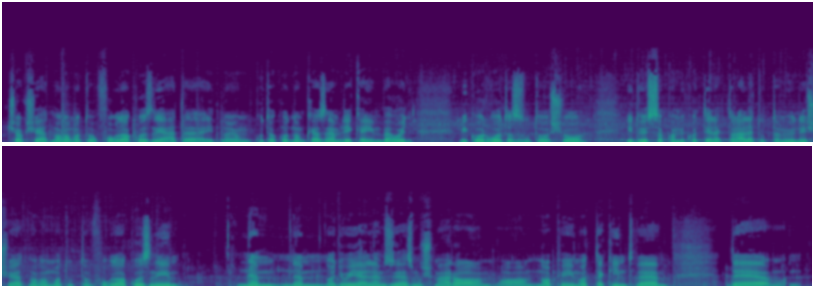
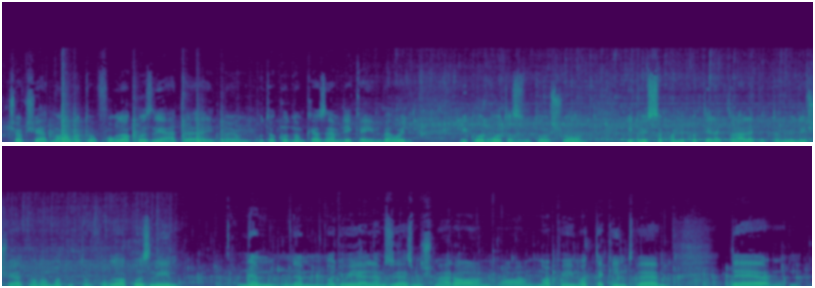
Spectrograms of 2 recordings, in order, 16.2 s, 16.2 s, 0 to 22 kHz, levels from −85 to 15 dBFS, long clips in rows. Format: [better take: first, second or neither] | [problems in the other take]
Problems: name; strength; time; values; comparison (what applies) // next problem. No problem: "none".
first | household noises; loud; throughout; 8 dB below the speech; faint in the first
